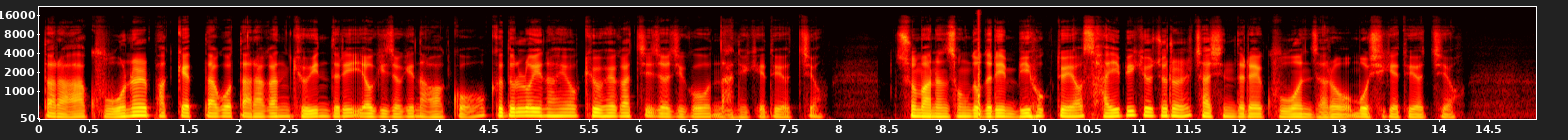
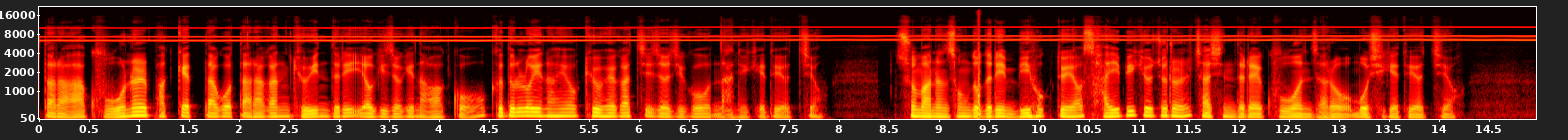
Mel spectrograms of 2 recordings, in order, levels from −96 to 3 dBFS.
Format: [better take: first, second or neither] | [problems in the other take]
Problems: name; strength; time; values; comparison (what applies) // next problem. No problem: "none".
first | high-pitched whine; loud; throughout; 6.5 kHz, 8 dB below the speech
